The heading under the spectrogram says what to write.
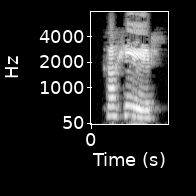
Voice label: "chair", irish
